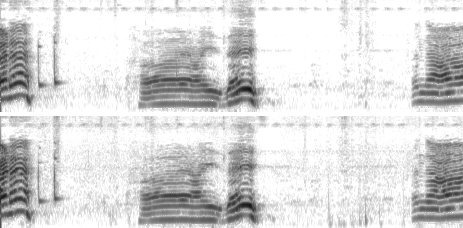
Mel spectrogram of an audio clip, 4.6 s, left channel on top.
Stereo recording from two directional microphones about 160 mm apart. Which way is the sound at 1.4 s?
10° left (ahead or behind).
